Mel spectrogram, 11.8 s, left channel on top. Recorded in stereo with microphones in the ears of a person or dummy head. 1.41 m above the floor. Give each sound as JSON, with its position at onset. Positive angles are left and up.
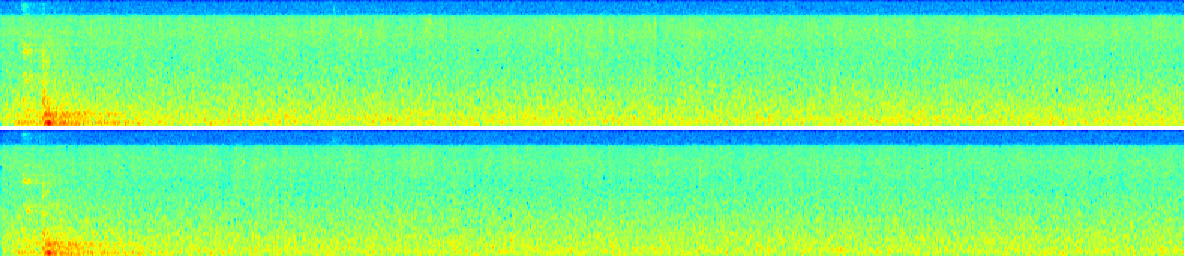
{"t": 0.1, "sound": "a squeak", "side_deg": -5, "distance_m": 2.5}
{"t": 2.1, "sound": "footsteps", "side_deg": 0, "distance_m": 2.5}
